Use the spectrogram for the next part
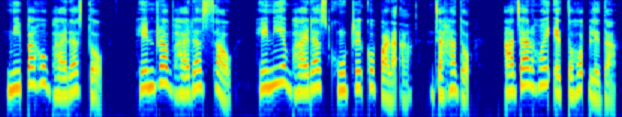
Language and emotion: Santali, neutral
